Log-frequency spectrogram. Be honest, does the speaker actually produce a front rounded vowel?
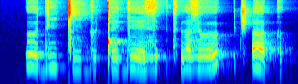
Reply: no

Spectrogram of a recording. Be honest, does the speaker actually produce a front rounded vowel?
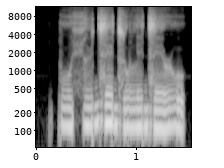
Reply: yes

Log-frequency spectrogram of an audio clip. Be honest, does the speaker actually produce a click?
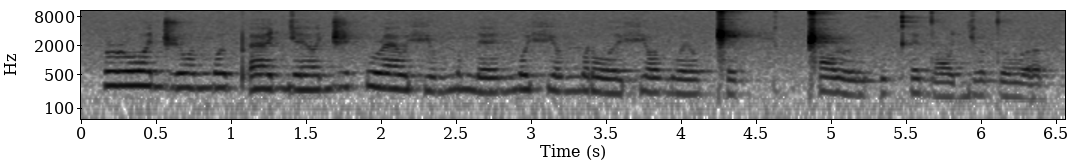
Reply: yes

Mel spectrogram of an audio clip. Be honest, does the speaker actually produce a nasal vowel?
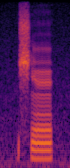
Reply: yes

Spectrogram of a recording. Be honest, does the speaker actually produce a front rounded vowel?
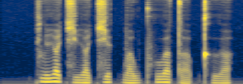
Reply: no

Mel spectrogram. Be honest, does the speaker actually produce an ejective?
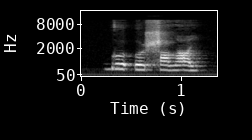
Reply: no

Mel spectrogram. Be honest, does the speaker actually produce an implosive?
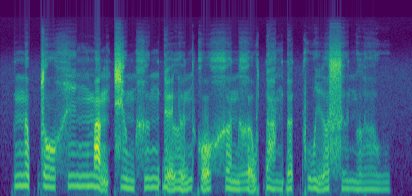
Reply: yes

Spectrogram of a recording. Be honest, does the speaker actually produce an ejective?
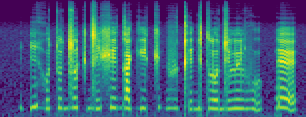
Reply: yes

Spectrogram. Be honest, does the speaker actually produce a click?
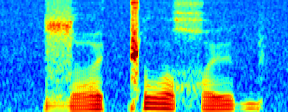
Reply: yes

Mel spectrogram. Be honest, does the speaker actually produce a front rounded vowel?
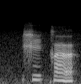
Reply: yes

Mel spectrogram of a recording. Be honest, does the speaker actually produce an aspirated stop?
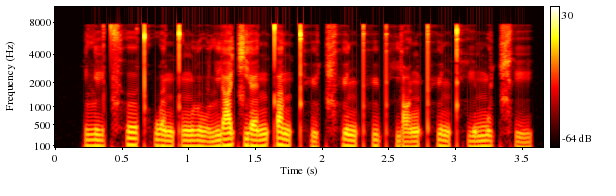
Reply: yes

